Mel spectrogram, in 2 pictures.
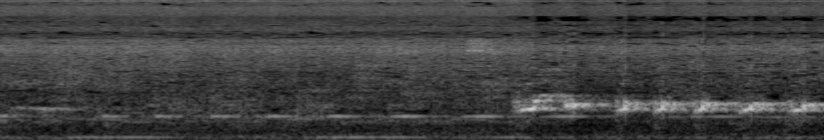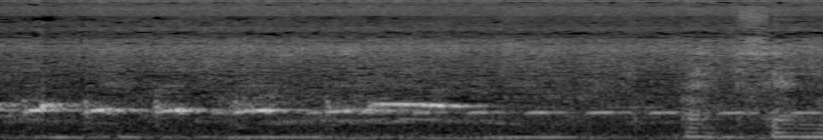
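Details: Zebra dove with a big voice, played to coax reluctant doves into singing: a soft held coo, then a rapid bubbling series of staccato notes lasting about four seconds, trailing into a steady tone, with low hum behind.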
